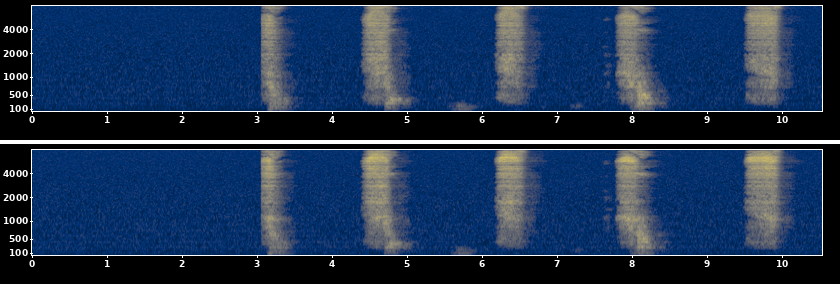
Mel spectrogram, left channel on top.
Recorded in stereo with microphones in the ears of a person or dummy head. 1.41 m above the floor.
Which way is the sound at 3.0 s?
5° right (ahead or behind).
